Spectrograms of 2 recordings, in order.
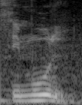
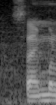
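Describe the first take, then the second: First: The first vowel sounds like 'ee'. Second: The first vowel sounds like 'eye'. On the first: The speaker calls it right. "इसको बोलो सिमूल" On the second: The speaker calls it wrong. "साइमल मत बोलो"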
